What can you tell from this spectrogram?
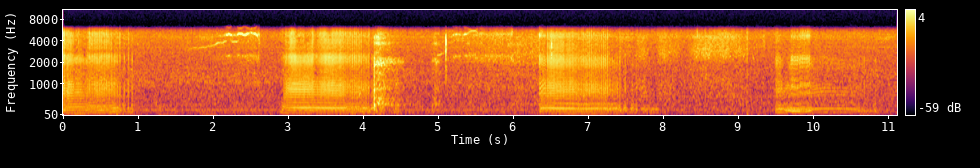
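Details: Male cat asleep: slow, repeated buzzing breath sounds with a fluttering, whistly edge, about every three seconds; cat snoring.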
